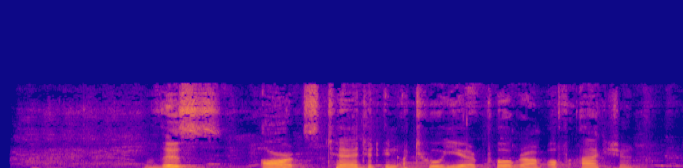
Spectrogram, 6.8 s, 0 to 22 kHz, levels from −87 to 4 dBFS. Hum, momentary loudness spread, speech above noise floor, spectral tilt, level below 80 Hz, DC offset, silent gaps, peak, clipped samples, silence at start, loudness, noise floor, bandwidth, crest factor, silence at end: none; 25 LU; 23 dB; -4.5 dB/octave; -48 dBFS; under 0.1%; none; -6 dBFS; under 0.1%; 0.25 s; -25 LUFS; -47 dBFS; 11.5 kHz; 20 dB; 0.05 s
